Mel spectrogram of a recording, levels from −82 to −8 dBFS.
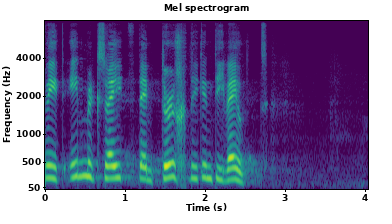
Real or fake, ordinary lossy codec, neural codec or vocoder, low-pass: fake; none; codec, 16 kHz, 0.8 kbps, ZipCodec; none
